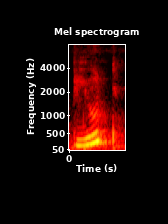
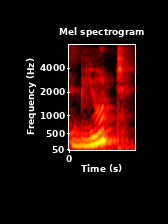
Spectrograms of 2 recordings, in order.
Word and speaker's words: but: Four carbon atom, we call bute. But we'll write, but we pronounce it as bute.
